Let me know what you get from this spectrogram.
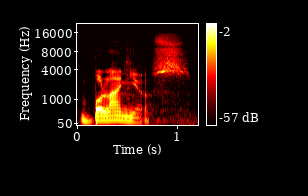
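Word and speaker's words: Bolaños: surname and why not so it's a spanish espanol um you pronounce it as bolanos so when i was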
